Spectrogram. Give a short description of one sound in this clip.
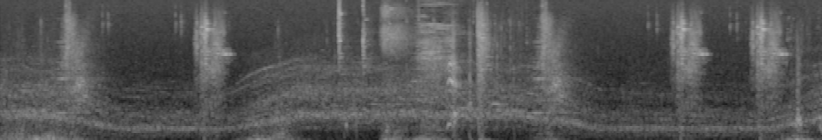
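Swords clash and ring in a fight.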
